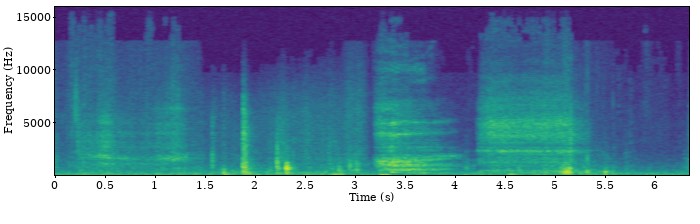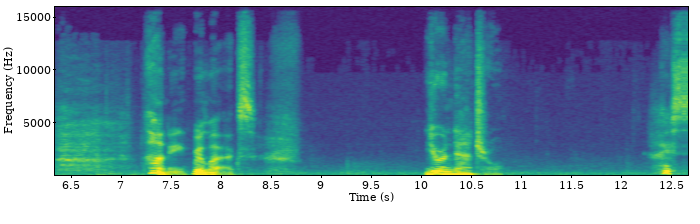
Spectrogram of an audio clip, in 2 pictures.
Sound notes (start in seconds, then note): 4.3 sighs; 6.6 exhales deeply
